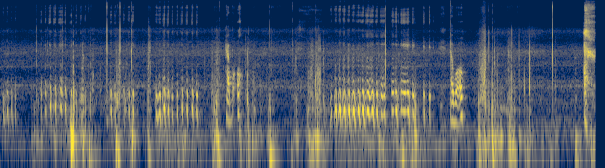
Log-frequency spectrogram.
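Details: Voiced sounds and room noise ending in a single short, sharp cough from a speaker who says they have to clear their throat every few seconds; cough.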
